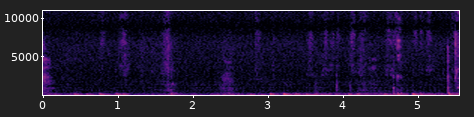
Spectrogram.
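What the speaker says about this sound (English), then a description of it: "let me just erase this" A lecture-hall board being wiped clean in a physics class, soft irregular rubbing and brushing strokes, fairly close and continuous, with no one speaking over it.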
